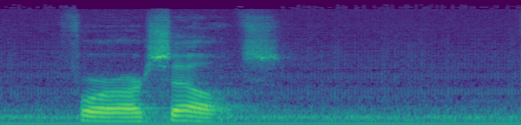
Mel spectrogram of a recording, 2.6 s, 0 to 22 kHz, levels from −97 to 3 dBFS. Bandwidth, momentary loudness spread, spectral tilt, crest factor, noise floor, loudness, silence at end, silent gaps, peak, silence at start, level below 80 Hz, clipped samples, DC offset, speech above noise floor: 16.5 kHz; 22 LU; -4.5 dB/octave; 16 dB; -42 dBFS; -23 LUFS; 0 s; none; -10 dBFS; 0 s; -46 dBFS; under 0.1%; under 0.1%; 19 dB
